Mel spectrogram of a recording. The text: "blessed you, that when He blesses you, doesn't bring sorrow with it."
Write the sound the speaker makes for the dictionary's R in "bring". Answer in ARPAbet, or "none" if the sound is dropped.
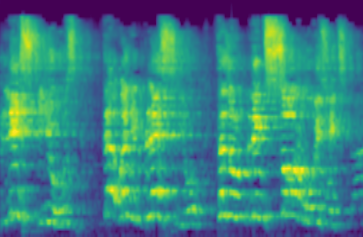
L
